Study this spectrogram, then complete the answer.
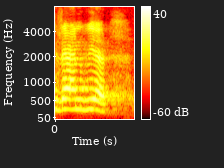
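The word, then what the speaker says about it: Ranvier: Node of रनवियर। रनवीर मत सोचिएगा। क्या लिखा है? रेनवीयर।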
